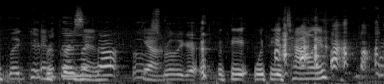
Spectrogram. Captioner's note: laughs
